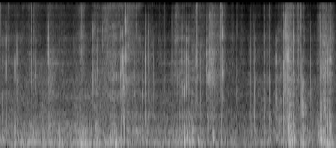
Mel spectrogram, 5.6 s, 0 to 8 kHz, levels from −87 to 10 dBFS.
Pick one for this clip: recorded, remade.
remade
